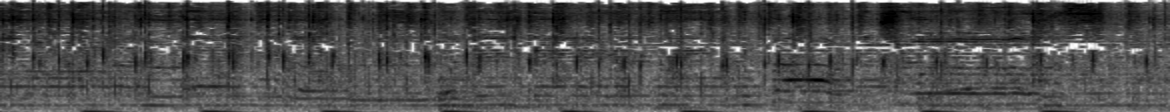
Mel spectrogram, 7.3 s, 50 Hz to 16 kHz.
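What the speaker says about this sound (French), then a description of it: "Je vous demande de les applaudir très fort." A crowd applauds and cheers at a fashion show of Miss Pays de Creuse 2019 at a trade fair, clapping steady and loud while a heavy, regular bass beat pulses through the space.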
